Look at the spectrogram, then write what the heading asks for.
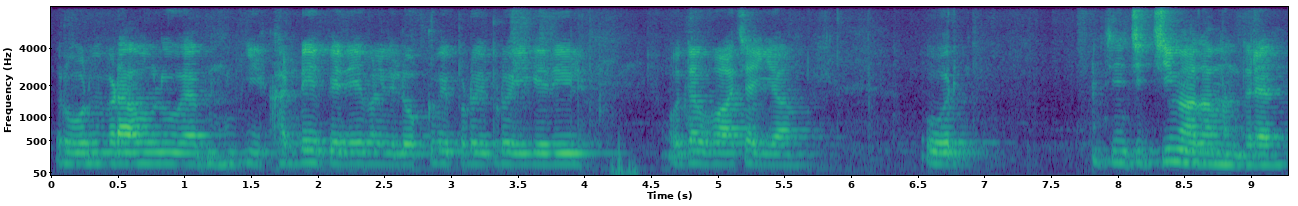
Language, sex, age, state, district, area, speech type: Dogri, male, 18-30, Jammu and Kashmir, Reasi, rural, spontaneous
